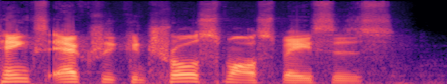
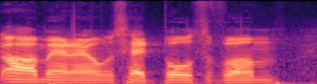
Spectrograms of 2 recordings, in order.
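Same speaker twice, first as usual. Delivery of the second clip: ordinary delivery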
